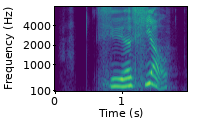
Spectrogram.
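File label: "school", Mandarin, hearing-impaired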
